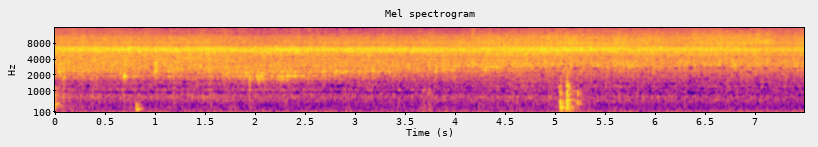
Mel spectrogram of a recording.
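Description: Oil left in a pan after frying small shrimp heats and sizzles with a constant bright hiss, close and even, with a faint clink or two and no talk.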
